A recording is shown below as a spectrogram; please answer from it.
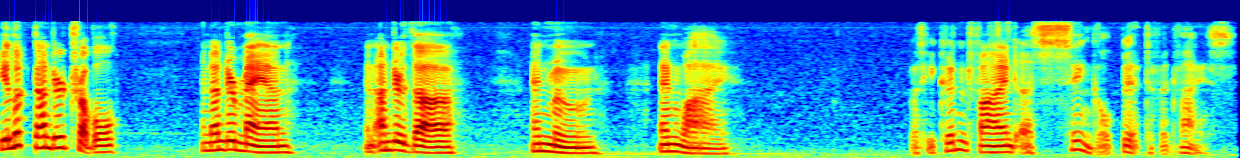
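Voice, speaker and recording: A woman reads a children's story aloud with theatrical emphasis, drawing out words and adding chatty asides to young listeners. Her rumbling low voice is animated, slow, and full of pauses, and the recording sounds muffled.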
